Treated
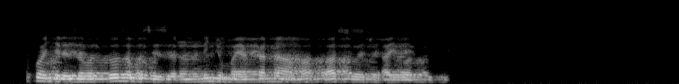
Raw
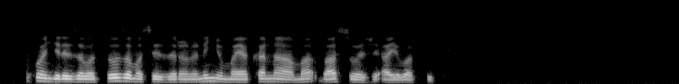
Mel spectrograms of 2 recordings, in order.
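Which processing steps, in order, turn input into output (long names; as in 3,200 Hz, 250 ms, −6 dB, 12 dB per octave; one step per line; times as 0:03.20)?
reverb whose tail is shaped and stops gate 180 ms rising, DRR 3.5 dB
level −1.5 dB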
